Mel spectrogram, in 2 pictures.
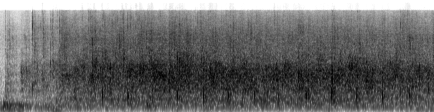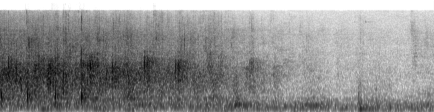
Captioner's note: applause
